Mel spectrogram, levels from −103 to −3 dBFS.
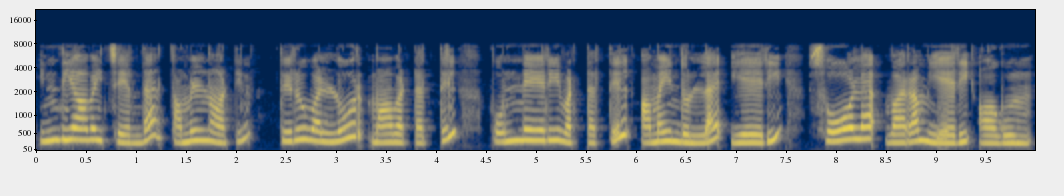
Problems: none marked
